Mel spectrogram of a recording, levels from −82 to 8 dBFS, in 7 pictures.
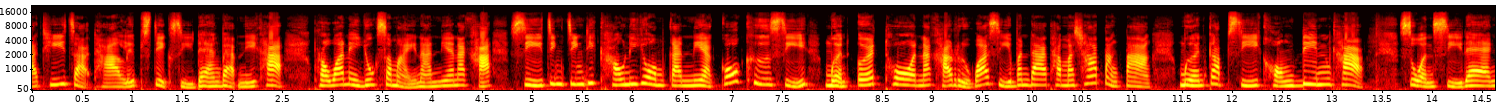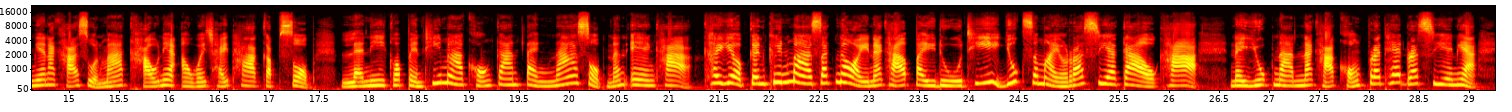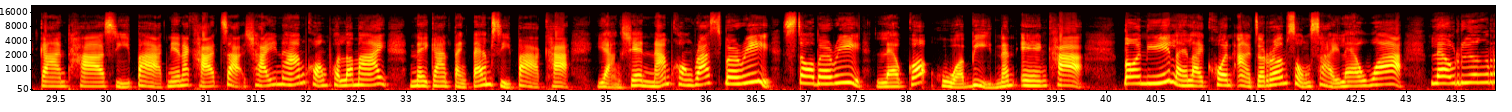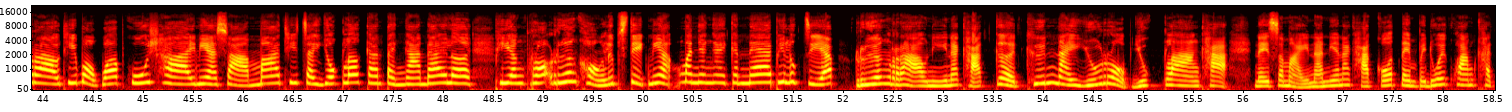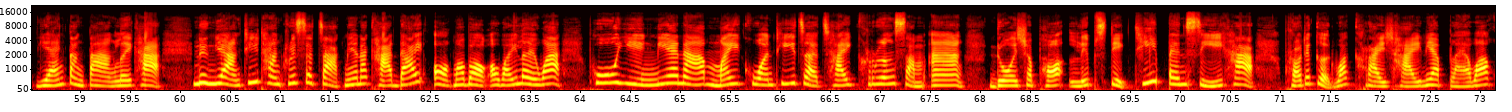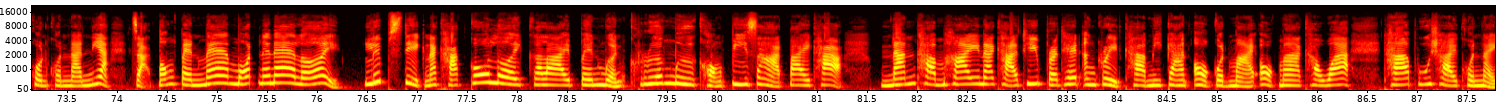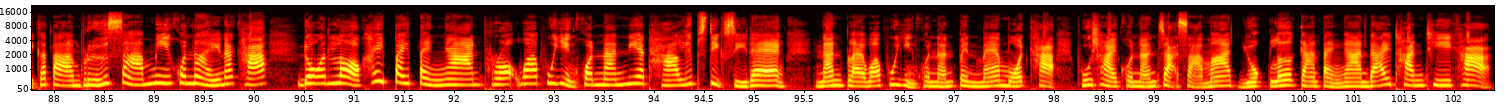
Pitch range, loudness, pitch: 230-310 Hz, -14 LUFS, 255 Hz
